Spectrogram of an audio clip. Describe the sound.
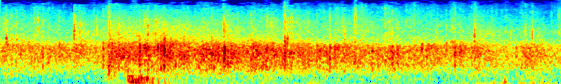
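An audience at a church gathering applauds to welcome a speaker. The clapping swells in after about half a second and stays as a steady, dense patter to the end.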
